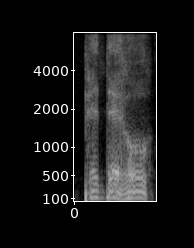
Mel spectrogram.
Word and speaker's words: pendejo: Would you say he's a pendejo because he took your pen? Hey, that was a good one, Gator. Yeah. You should have just said it right, though. It's pendejo.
